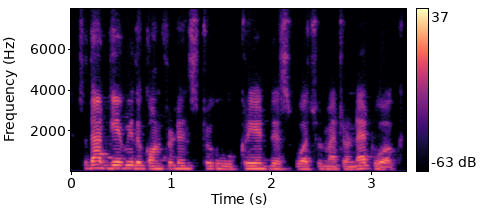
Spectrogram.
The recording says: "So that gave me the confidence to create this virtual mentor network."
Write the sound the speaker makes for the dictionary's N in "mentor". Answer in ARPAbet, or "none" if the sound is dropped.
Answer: none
